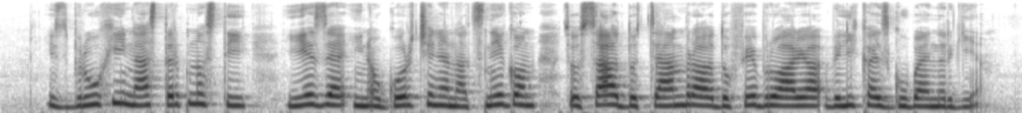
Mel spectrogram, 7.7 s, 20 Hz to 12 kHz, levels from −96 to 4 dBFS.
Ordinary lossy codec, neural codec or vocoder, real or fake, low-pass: none; none; real; 10.8 kHz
